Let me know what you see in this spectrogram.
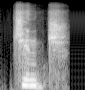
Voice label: "chinch", Indian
